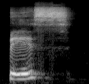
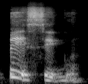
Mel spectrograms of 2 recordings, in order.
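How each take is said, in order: First: "Pêssego" broken into pês, se, go with long pauses; syllable by syllable. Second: Said in the usual way. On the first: Shown as a demonstration. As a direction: split "Pêssego" into three isolated syllables. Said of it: "a gente vai separar a sílaba". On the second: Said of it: "como é que ficaria aqui?".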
